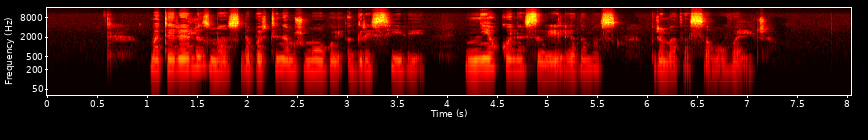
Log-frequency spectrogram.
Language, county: Lithuanian, Alytus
